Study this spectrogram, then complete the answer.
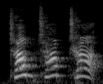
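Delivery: high, loud chopping sounds; teacher hamming up axe chomps. A narrator's reading. Axe blows in story.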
